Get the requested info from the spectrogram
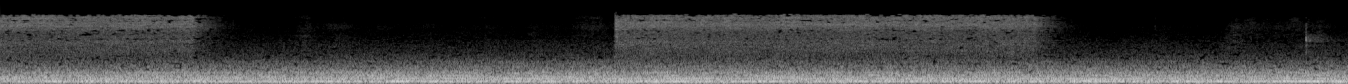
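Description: Air spray gun spraying primer in trigger pulls: a hissing spray for about two seconds at the start, a longer pass of about four seconds from six seconds in, and a short burst near the end. A steady low hum runs underneath.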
